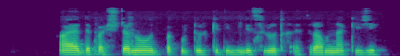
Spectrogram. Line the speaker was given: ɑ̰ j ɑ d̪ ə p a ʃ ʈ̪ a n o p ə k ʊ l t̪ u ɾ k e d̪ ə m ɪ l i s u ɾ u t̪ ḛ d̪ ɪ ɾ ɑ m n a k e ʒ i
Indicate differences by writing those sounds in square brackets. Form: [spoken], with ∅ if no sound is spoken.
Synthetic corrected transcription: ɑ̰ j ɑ d̪ ə p a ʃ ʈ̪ a n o p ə k ʊ l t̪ u ɾ k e d̪ ə m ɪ l i s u ɾ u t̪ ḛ [t̪] ɪ ɾ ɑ m n a k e ʒ i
